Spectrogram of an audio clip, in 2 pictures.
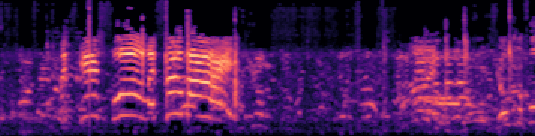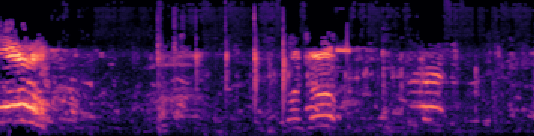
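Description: Spectators shout and cheer loudly in bursts.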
